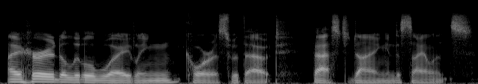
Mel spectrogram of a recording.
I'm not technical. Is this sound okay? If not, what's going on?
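No. Around 0.80 to 0.85 seconds, for a brief moment of about a twentieth of a second, the speech suddenly dips in loudness and then comes straight back. The likely cause is one channel dropping out: the recording has two sides, left and right, and one side briefly went silent. When both sides are blended for playback, whatever they shared loses half its strength, so the speech momentarily sounds quieter.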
